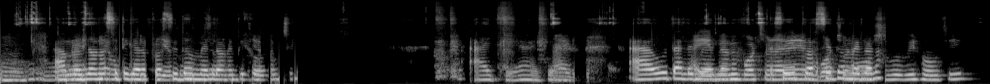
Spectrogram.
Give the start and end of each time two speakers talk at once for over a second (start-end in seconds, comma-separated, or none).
0.6-2.8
